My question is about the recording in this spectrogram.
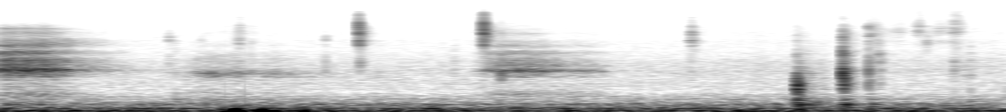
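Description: Faint handling noise: a few light clicks and taps as a watercolour paint tube is handled and put down, with two soft rustles.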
